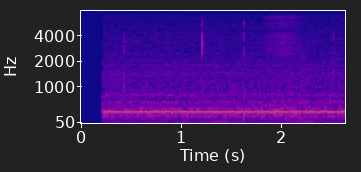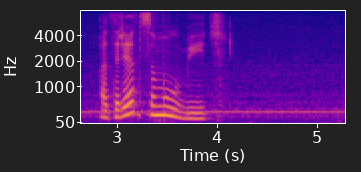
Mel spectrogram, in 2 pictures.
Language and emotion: Russian, neutral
